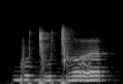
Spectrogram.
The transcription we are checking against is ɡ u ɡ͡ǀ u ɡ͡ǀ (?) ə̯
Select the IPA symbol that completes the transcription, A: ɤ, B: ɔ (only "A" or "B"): A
